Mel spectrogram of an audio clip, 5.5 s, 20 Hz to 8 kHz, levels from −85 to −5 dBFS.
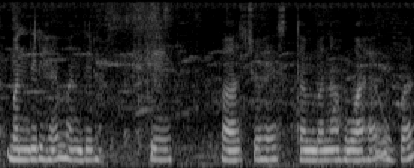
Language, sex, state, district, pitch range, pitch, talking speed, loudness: Hindi, female, Uttar Pradesh, Gorakhpur, 175-185 Hz, 180 Hz, 130 wpm, -37 LUFS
